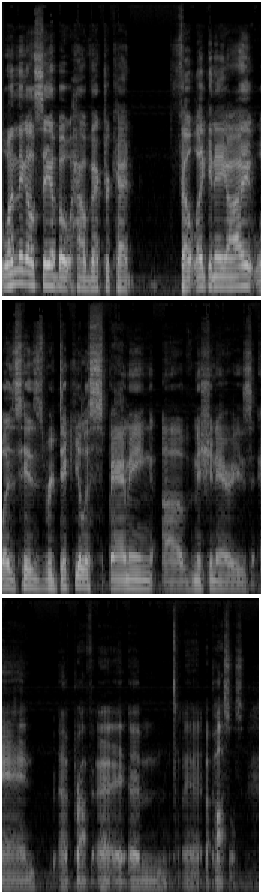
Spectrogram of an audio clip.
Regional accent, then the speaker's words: Canada; I'm Canadian

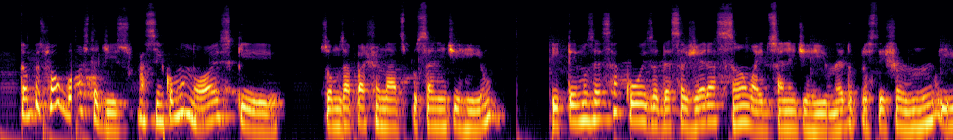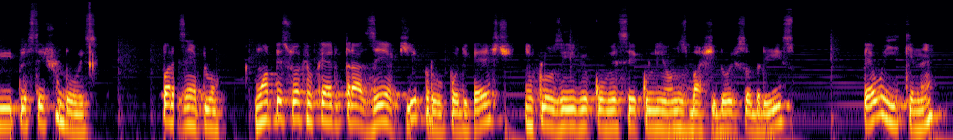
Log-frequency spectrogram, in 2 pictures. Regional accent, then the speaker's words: Northeast Region, Brazil; Eu sou do Nordeste

